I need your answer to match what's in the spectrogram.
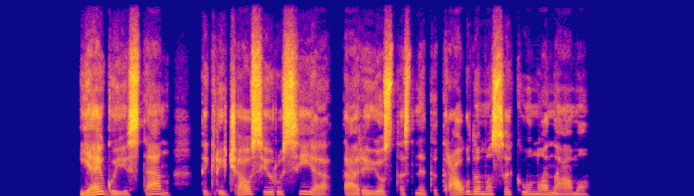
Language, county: Lithuanian, Kaunas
